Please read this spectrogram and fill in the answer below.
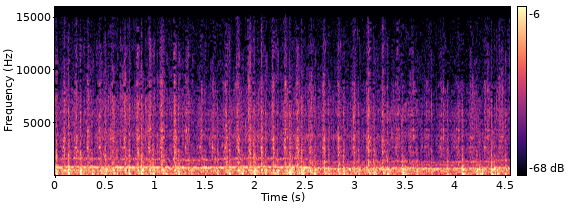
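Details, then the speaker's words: Sewing machine free-motion stitching with feed dogs dropped and a darning foot, denim needle, polyester thread; fast, even needle clatter with a hard, rattly edge, the machine running noisier than usual. "machine's been particularly noisy today, as you can hear."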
